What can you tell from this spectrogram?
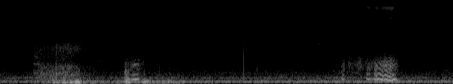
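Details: A 4-month-old Shih Tzu puppy snoring while asleep: soft snorting breaths about every one to two seconds over a low room hum.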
